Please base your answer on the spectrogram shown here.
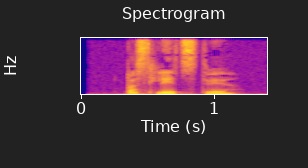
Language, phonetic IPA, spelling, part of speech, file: Russian, [pɐs⁽ʲ⁾ˈlʲet͡stvʲɪje], последствие, noun, Ru-последствие.ogg
- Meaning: consequence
